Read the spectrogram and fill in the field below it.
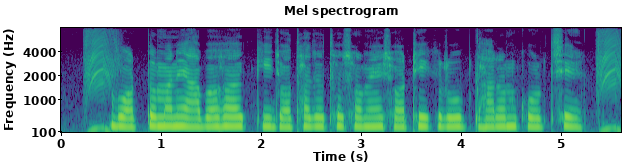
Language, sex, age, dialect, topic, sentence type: Bengali, female, 25-30, Northern/Varendri, agriculture, question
